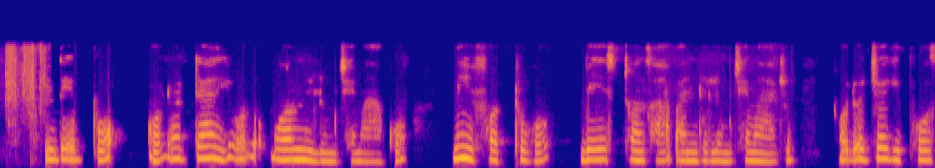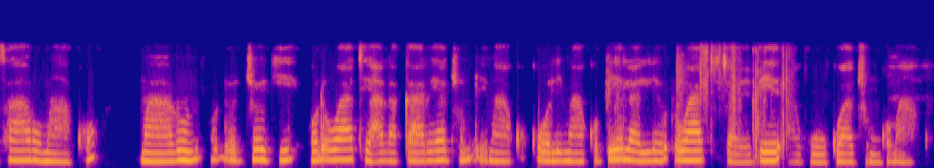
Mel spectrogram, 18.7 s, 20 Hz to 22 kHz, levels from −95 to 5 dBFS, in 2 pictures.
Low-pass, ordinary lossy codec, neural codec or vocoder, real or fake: 7.2 kHz; Opus, 32 kbps; none; real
